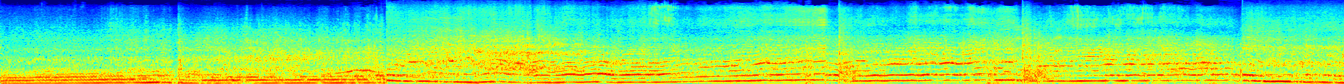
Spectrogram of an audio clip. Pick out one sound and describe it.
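A rally car engine roars loudly, revving up and down as it shifts gears.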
